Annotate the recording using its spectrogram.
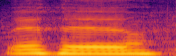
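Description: It sounds insincere and flat.

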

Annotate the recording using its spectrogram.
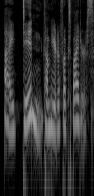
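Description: The word "didn't" carries the strongest stress. I deny the accusation that I came for that. "You seem sure I am here solely to fuck spiders, and I resent the implication"

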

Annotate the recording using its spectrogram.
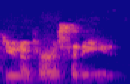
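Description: The T is swallowed, softened.

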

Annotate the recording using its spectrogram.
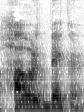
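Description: It is said with an English accent, with H.

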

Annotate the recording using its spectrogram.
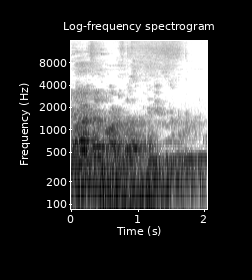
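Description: It is said in a warm, tender tone.

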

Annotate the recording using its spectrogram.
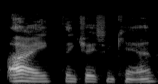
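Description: The stress is on the word 'I'.

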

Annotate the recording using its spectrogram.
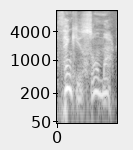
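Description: It is said in a deep, gravelly put-on voice. The speaker calls it wrong. "I don't know why I was Liam Neeson all of a sudden"

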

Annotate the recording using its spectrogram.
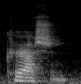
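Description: The vowel is rounded, like German ö. "Ich sage auf Braunschweigisch"

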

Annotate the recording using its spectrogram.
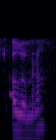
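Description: The word is said with four syllables. This is the American form. "Aluminum is what I would say"

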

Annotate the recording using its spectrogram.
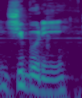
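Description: The name is said with a Japanese pronunciation. "Like in Japanese, they say Ghibli"

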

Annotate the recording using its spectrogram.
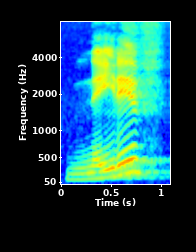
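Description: The t is a quick tap like an r. "No inglês norte-americano, provavelmente elas vão soar assim"

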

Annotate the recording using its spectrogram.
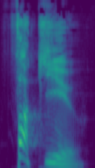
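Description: It is said in a hard, threatening tone. It is a real hostile insult. "my tone is very it's very threatening"

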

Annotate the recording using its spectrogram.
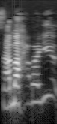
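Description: The name is said in an exaggerated, mocking manner. The name is being turned into a joke. The speaker calls it wrong. "they kept saying it, like, ... in this, ... gross way"

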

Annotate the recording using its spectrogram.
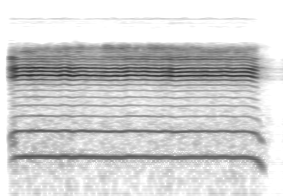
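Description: The pitch stays level through the vowel. "Còn đi ngang là như thế này"

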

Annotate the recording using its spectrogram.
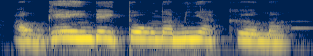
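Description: It is shouted in a strong, deep voice. "gritou o papai urso com sua voz forte e grossa"

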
